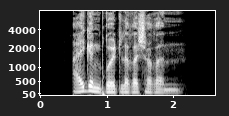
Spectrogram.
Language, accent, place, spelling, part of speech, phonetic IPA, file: German, Germany, Berlin, eigenbrötlerischerem, adjective, [ˈaɪ̯ɡn̩ˌbʁøːtləʁɪʃəʁəm], De-eigenbrötlerischerem.ogg
- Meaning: strong dative masculine/neuter singular comparative degree of eigenbrötlerisch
